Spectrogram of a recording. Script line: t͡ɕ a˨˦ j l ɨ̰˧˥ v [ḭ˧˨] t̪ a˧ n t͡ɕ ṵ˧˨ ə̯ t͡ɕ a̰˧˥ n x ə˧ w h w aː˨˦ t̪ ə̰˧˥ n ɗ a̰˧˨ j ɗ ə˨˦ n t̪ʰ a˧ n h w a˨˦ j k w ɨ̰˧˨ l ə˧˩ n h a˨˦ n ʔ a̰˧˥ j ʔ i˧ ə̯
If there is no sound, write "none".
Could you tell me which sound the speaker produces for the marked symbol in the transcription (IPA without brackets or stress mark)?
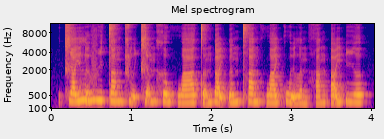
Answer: i˧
